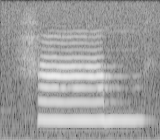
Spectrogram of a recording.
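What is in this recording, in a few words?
"haam1", Cantonese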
